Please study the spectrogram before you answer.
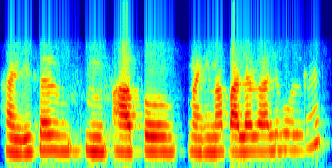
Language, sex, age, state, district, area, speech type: Hindi, female, 18-30, Madhya Pradesh, Gwalior, rural, conversation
